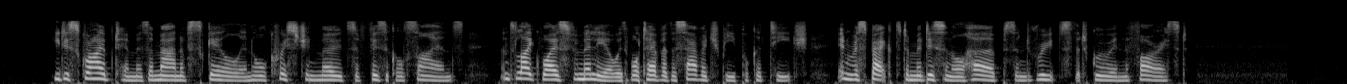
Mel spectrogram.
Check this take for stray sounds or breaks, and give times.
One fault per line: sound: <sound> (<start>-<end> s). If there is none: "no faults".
no faults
